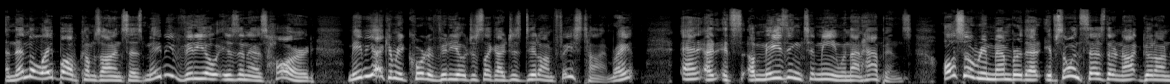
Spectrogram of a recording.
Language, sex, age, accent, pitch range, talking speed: English, male, 20-39, American, 195-245 Hz, 235 wpm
